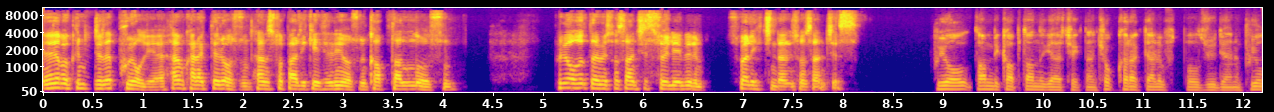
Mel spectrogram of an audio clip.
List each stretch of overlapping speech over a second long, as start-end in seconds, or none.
none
